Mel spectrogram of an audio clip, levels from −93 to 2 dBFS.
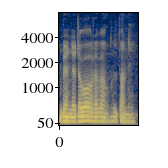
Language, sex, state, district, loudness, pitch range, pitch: Chakma, male, Tripura, West Tripura, -15 LUFS, 105-115 Hz, 110 Hz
